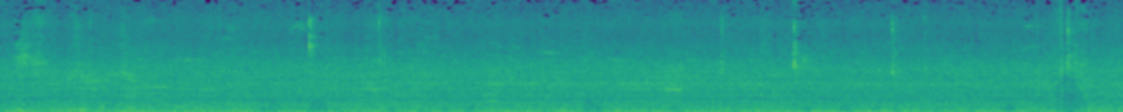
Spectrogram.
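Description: Cabin noise of a Sydney Trains Tangara electric suburban train car under way: a steady low rumble of the wheels running on the rails.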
